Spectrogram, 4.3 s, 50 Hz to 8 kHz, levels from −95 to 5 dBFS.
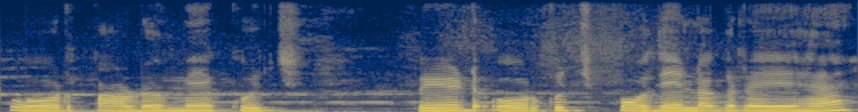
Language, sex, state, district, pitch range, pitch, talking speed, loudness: Hindi, male, Uttar Pradesh, Saharanpur, 165-185 Hz, 175 Hz, 155 wpm, -13 LUFS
